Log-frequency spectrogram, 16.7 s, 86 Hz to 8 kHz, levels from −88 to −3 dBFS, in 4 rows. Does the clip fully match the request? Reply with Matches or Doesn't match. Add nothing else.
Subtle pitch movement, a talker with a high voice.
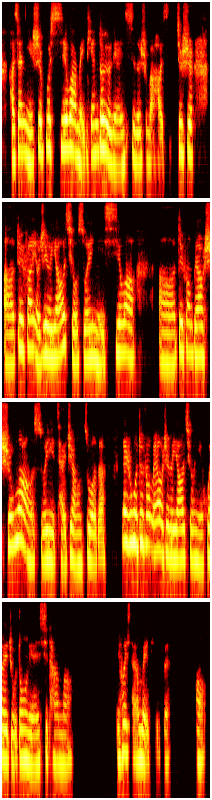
Doesn't match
